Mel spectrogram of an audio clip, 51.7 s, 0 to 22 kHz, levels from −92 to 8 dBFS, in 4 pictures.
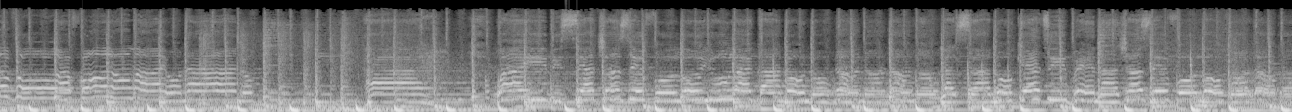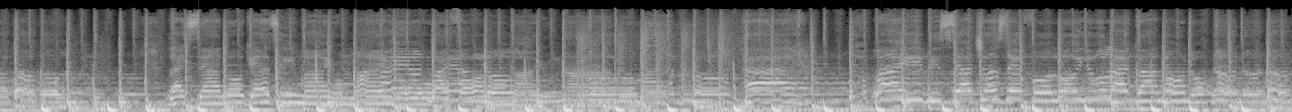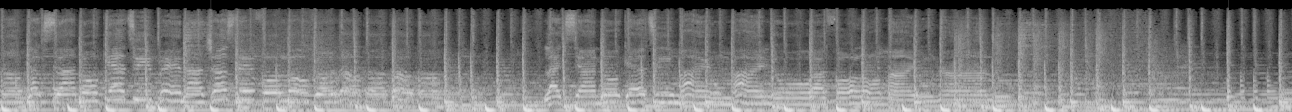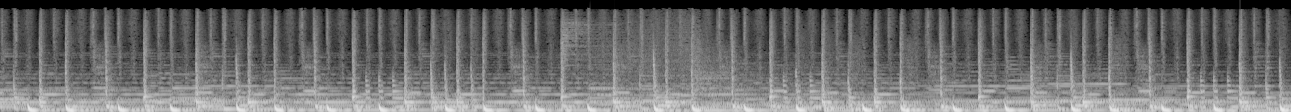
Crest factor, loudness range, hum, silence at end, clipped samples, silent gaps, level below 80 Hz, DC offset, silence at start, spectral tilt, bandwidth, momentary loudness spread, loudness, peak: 10 dB; 3 LU; none; 0 s; under 0.1%; none; -14 dBFS; under 0.1%; 0 s; -5.5 dB/octave; 17 kHz; 4 LU; -12 LUFS; 0 dBFS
